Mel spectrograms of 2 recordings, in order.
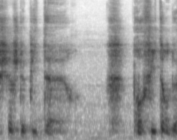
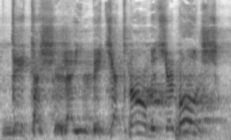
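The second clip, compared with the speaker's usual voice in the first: commanding pirate captain voice; Captain Hook voice; 6 semitones higher than usual. Acted. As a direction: order it like the captain. Peter as Hook orders.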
